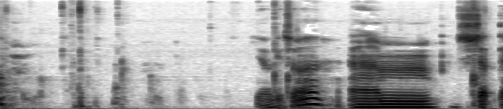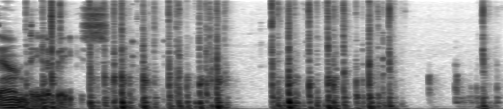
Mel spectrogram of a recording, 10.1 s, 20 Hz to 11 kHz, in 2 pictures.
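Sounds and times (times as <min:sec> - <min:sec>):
typing on computer keyboard: 0:00.6 - 0:01.0, 0:04.7 - 0:10.0.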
